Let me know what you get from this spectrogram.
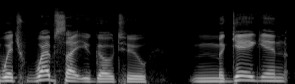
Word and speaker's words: McGeoghan: For now, we're going McGagan. For those of you who are curious, it's spelled M C G E O G H A N. We're going McGagan, and we're going to be saying McGagan a lot today because McGagan is a big piece of the Buffs news.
